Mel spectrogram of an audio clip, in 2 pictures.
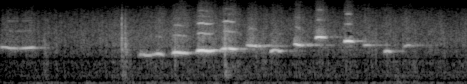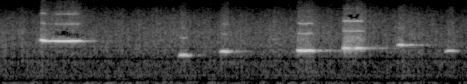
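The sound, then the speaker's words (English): A man whistles In the Hall of the Mountain King from Peer Gynt, as the serial killer does in the film M. It is a clear, stepwise tune of short and sustained notes with brief pauses between phrases. No one speaks. “That's how we know the serial killer is around, because we hear him whistling it.”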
